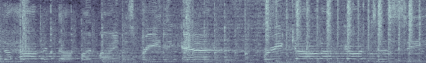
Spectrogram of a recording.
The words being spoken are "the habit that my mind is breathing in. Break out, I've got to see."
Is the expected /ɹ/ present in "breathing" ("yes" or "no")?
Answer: yes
